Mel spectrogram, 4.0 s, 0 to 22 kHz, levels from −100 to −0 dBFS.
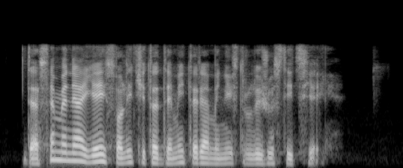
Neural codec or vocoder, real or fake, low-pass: codec, 16 kHz, 6 kbps, DAC; fake; 7.2 kHz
